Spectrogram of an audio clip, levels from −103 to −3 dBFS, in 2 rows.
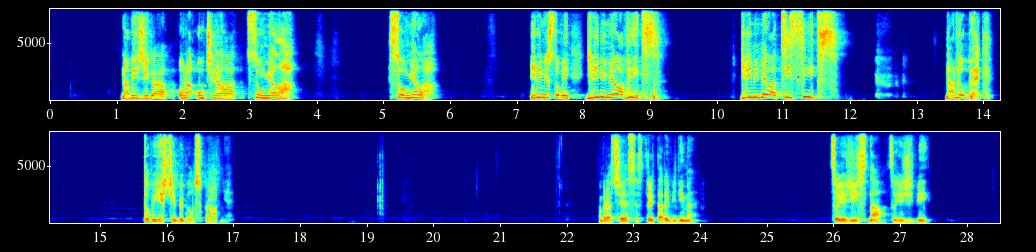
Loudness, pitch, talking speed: -21 LUFS, 205 Hz, 75 wpm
